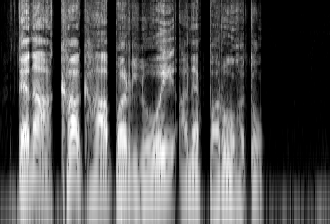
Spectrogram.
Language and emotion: Gujarati, disgusted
